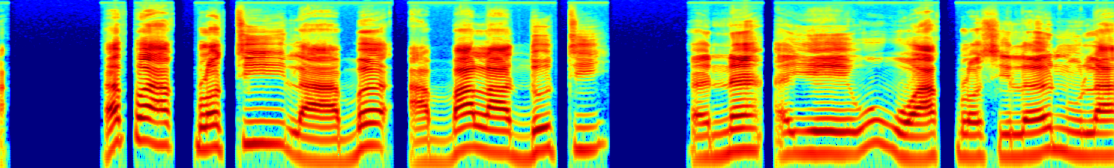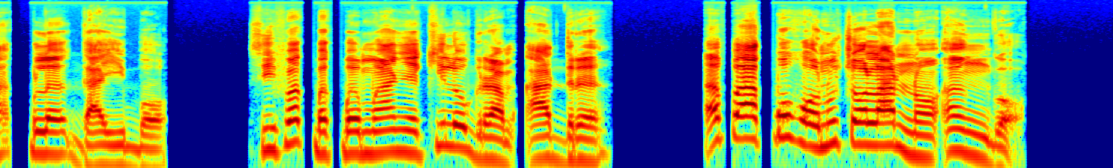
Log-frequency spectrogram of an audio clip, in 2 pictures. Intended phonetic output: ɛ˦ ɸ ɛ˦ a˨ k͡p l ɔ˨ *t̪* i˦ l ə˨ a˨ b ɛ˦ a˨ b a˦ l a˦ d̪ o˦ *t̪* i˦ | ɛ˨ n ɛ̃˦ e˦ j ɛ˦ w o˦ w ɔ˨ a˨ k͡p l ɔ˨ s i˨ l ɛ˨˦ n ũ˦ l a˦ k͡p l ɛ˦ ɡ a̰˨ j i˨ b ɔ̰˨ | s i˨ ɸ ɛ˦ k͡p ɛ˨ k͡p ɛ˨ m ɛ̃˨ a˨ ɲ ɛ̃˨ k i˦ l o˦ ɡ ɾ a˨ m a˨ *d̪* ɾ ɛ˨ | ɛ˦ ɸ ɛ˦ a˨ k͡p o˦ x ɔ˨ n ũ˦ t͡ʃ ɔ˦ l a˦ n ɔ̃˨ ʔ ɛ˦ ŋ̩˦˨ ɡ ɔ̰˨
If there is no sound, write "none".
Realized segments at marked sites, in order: t̪, t̪, d̪

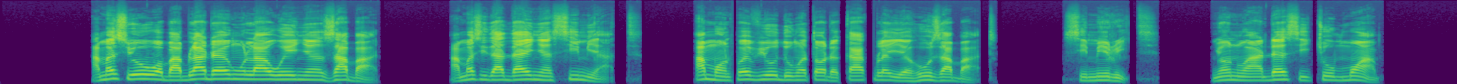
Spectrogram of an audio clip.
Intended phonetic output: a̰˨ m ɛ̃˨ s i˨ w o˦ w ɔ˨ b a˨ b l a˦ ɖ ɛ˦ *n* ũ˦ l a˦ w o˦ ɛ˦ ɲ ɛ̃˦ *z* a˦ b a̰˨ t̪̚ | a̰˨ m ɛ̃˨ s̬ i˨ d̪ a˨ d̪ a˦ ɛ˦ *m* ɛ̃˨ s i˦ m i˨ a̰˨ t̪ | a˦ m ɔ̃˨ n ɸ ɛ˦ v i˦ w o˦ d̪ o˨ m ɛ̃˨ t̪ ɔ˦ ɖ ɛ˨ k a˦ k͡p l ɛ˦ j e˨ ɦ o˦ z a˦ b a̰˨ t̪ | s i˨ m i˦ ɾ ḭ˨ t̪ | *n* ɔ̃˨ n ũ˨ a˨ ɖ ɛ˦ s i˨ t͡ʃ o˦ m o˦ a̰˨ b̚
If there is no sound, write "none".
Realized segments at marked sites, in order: ŋ, z, ɲ, ɲ

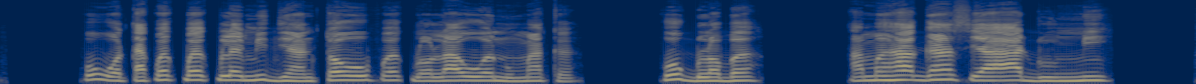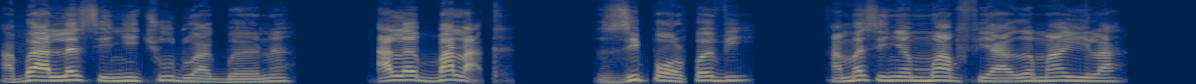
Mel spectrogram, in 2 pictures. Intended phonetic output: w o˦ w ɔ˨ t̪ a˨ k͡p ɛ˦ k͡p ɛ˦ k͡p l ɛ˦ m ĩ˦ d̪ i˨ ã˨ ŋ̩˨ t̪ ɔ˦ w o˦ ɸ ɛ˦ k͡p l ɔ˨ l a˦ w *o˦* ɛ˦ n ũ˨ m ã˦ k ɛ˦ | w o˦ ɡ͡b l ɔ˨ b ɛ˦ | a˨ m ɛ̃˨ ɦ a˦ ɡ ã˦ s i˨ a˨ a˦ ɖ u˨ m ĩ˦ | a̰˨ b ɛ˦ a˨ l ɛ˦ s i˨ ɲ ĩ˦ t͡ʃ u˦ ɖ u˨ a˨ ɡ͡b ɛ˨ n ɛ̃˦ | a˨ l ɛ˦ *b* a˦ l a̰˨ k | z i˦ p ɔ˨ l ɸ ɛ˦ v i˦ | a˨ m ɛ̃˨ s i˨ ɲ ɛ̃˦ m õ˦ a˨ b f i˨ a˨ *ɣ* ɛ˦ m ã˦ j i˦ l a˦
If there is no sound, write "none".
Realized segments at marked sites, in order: o˦, b, ɣ

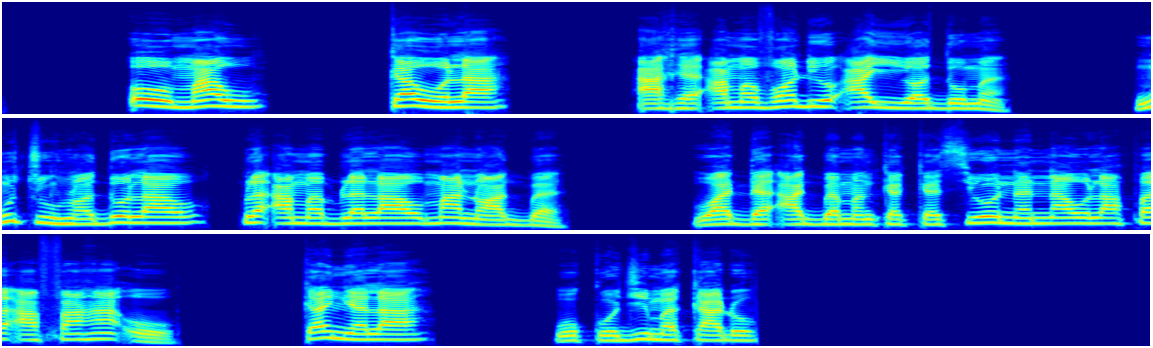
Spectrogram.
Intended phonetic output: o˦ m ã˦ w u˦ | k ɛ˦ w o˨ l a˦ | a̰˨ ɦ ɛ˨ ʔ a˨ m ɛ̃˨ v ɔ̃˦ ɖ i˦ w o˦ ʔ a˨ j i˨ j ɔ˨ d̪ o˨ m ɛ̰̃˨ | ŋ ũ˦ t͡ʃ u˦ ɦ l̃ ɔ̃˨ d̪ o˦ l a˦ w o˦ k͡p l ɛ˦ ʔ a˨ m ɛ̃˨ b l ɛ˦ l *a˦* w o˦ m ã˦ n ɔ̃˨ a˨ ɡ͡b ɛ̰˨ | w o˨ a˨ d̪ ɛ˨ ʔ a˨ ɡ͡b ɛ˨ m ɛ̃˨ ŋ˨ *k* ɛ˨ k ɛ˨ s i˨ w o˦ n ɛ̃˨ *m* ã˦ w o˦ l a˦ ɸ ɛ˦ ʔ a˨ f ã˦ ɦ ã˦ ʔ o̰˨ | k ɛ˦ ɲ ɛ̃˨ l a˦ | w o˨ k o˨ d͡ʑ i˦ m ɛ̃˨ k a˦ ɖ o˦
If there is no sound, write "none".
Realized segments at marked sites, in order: a˦, k, n

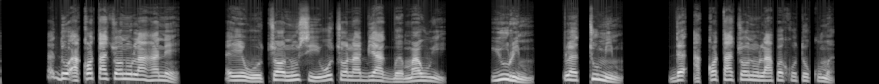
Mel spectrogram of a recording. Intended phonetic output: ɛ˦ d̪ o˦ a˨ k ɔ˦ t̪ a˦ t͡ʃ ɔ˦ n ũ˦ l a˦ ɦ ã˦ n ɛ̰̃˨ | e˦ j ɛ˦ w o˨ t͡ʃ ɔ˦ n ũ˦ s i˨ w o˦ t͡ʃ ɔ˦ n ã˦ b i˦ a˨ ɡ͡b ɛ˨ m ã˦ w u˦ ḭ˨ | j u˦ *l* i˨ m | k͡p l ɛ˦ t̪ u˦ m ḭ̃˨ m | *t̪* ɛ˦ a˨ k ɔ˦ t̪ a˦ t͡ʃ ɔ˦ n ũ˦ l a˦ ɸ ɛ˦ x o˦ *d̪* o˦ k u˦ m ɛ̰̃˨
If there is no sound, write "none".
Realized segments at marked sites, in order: ɾ, d̪, t̪

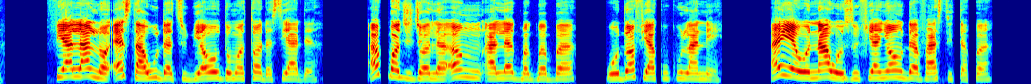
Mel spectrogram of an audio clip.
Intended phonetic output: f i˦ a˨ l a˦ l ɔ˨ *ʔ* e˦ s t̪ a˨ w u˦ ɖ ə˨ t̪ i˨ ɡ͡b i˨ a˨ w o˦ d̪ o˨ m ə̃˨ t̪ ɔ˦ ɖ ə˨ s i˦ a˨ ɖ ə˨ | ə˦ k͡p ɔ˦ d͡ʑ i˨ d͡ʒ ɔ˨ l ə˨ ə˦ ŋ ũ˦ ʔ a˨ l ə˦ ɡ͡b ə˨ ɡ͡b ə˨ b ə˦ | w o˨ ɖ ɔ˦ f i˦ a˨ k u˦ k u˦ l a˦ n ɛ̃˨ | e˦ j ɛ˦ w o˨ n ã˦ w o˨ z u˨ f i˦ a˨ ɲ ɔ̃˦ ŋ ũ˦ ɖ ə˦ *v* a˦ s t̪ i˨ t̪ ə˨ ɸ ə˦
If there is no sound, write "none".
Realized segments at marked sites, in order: ʔ, v

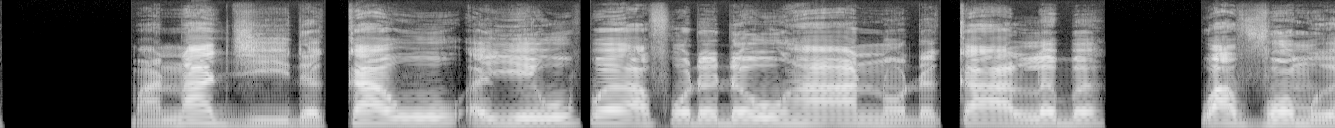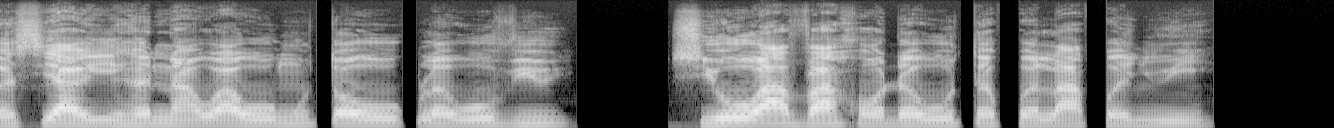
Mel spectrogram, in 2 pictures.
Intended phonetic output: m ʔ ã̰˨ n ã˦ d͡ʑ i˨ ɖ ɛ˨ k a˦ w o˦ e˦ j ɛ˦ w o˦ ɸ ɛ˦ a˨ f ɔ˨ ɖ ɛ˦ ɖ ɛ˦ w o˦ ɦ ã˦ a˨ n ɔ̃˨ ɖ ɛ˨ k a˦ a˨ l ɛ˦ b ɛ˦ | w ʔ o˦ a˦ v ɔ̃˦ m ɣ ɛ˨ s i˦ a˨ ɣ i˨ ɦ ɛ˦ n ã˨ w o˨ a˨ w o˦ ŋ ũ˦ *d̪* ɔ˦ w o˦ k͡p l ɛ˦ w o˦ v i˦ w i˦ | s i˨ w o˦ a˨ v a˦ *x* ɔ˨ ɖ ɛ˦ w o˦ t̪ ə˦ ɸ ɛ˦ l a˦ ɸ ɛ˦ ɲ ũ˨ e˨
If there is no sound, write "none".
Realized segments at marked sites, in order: t̪, x

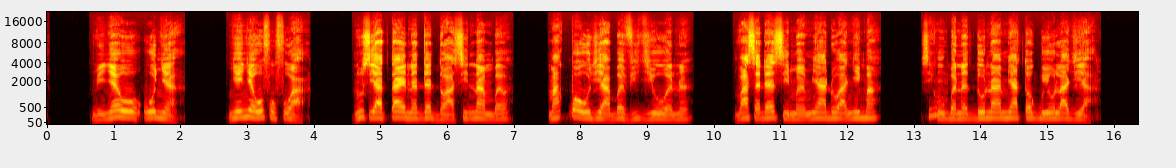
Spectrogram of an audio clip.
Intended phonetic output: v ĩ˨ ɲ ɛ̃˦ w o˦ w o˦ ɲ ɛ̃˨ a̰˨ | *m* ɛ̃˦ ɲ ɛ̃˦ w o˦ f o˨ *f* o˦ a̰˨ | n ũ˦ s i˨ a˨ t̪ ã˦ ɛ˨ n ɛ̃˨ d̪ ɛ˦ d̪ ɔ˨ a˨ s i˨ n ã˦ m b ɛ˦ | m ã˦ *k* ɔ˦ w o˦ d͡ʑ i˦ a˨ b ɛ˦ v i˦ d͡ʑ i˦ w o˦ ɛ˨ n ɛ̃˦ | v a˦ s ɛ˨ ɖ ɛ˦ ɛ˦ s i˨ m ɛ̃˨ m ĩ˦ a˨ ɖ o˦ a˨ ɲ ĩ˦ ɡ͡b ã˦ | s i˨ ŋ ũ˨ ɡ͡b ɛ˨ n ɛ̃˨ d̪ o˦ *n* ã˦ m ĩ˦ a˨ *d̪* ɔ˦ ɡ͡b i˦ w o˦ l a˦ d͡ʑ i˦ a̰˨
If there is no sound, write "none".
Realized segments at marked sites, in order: ɲ, f, k͡p, n, t̪

